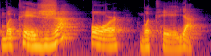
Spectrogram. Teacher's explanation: The two L's, do not say la. Never say la with two L's. Make it be a Y sound. Or sometimes the J, they call it a yod in phonology.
